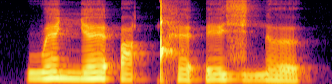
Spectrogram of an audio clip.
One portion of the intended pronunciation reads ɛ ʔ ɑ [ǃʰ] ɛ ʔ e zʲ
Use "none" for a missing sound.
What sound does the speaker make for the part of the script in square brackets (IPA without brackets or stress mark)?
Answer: ǃʰ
